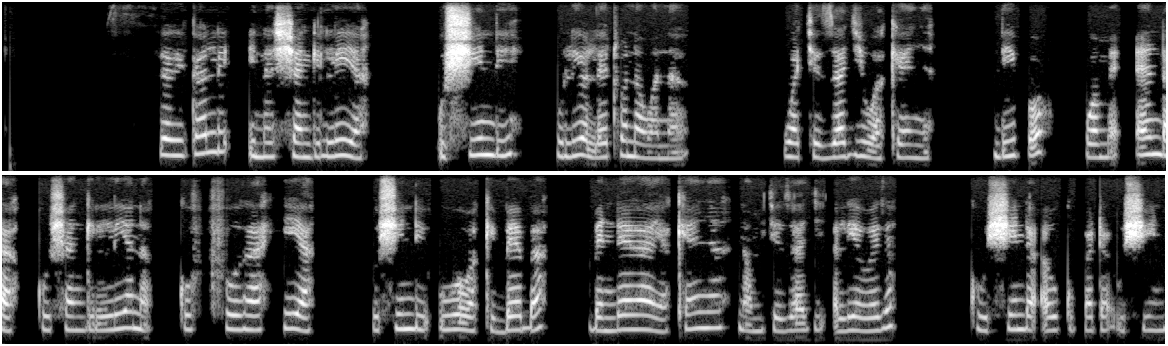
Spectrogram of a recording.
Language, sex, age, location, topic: Swahili, female, 18-24, Kisumu, government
